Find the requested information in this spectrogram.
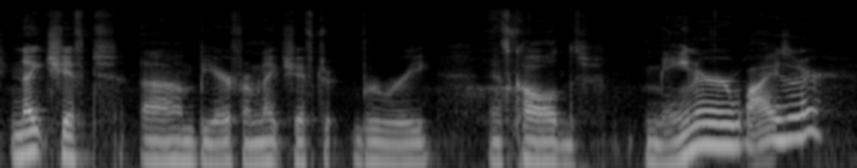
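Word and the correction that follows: Mainer Weisse: Mainer Weiss. – Mainer Weiss. – So two words, Mainer, like you're from the state of Maine, and then Weiss, like the kind of beer.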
